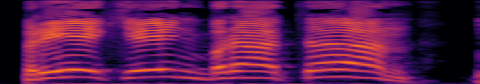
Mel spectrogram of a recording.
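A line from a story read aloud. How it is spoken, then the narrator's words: Shouting. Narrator (Russian): заорал мне Рёдзи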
